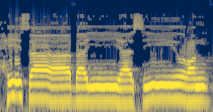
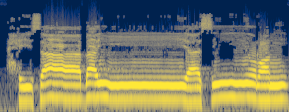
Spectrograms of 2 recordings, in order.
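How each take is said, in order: First: The nasal hum into ya is short. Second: The nasal hum into ya is held long. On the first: The speaker calls it wrong. "jangan hanya sekedar hisaban yasiran. Ya, ini kurang" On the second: The speaker calls it right. "ditahan dengan disertai dengungan"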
